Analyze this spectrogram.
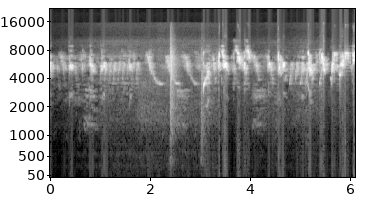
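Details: White-eye, known locally as pleci kapur, sings a continuous high-pitched twittering warble broken by a couple of sharp downward-sweeping notes, then dense chattering chirps to the end.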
